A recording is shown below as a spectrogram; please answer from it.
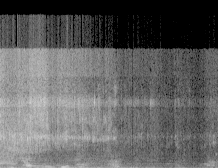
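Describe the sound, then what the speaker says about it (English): Hot tap water runs steadily into a stand-mixer bowl in a home kitchen, a soft hissing splash that is loudest at first and then tapers off, with faint clatter and a brief low voice in the background. "I take the bowl out of here and I run it under hot water so we get the bowl nice and hot"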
